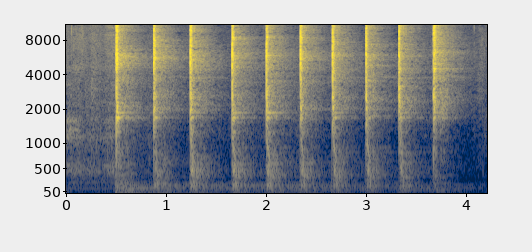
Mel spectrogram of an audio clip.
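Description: Sharp hammer taps on a wrench to break loose a brake caliper bolt during a disc brake job, nine evenly spaced metallic strikes, close and fairly crisp, with no voices.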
